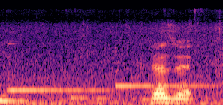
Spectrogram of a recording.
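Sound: rain falling outside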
